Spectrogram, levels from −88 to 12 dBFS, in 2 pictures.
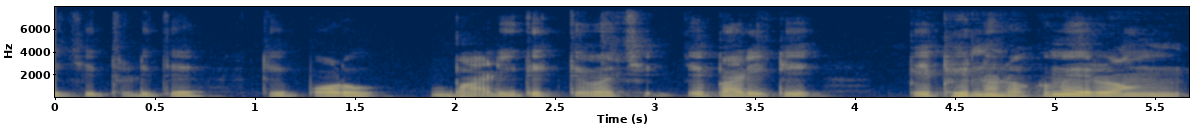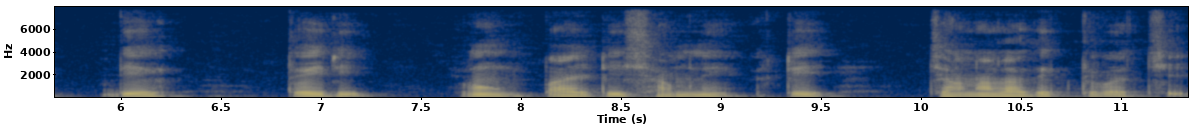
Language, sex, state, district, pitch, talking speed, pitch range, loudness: Bengali, male, West Bengal, Jalpaiguri, 120 Hz, 110 wpm, 115-125 Hz, -20 LUFS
